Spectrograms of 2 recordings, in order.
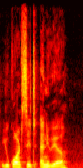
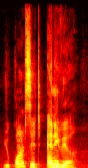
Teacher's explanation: So this anywhere and anywhere here, they will be pronounced with two tunes, with two intonation patterns. Okay, one is rising and falling, and the second one is falling and rising.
